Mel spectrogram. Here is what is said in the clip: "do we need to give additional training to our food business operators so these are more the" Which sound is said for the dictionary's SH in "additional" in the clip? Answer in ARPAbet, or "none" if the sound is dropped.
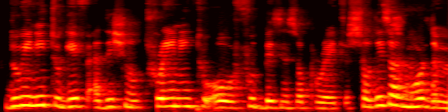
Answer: SH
